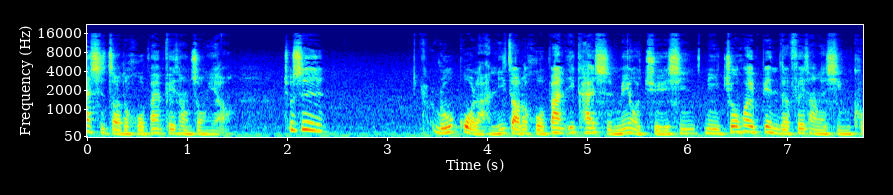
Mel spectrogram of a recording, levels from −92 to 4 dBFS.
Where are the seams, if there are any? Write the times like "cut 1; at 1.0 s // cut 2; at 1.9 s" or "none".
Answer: cut 1; at 6.1 s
